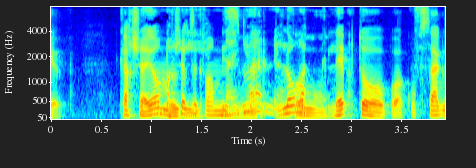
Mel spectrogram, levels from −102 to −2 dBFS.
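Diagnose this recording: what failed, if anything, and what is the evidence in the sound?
Nothing failed here: the speech has simply been through a call's microphone processing, which trims away the deepest bass and leaves nothing above 8 kHz, and that's just how that stage normally sounds.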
